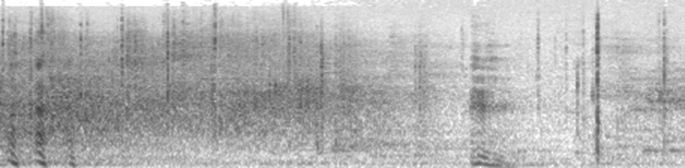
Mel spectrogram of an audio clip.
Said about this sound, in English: Thank you. Yes. I imagine the applause is because I'm putting on my accordion now.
